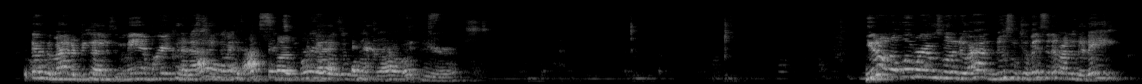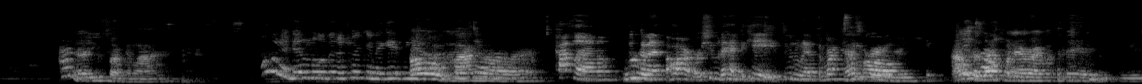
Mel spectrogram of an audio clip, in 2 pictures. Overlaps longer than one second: present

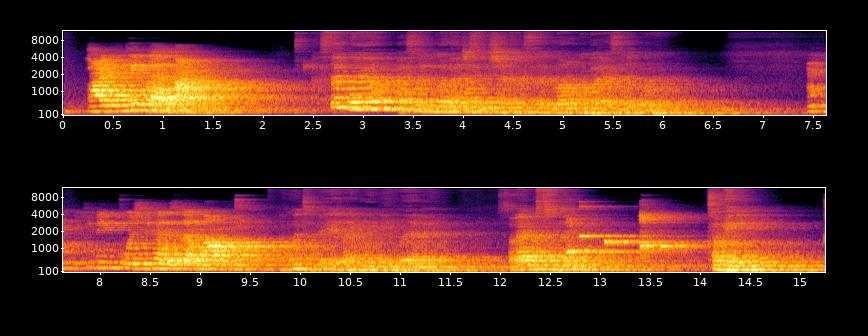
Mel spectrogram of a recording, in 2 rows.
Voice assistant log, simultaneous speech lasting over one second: none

